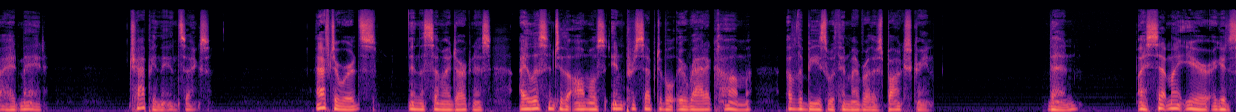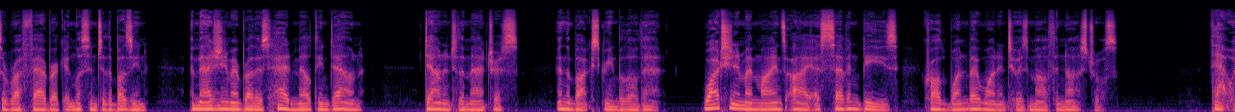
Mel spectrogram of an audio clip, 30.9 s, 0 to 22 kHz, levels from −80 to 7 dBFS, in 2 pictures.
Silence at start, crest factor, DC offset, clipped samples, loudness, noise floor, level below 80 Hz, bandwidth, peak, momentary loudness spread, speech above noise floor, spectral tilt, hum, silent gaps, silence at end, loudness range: 0 s; 20 dB; under 0.1%; under 0.1%; -20 LUFS; -61 dBFS; -46 dBFS; 15.5 kHz; 0 dBFS; 9 LU; 42 dB; -4 dB/octave; none; none; 0 s; 5 LU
